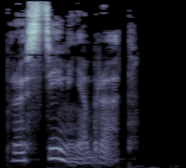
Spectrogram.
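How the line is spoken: Mutter. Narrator (Russian): пробормотал

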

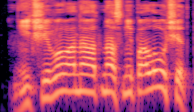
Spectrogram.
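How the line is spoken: Angry roar. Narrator (Russian): проревел кто-то сердито

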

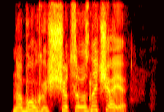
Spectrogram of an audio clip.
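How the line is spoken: Exclaiming. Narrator (Ukrainian): вигукнув Харкер

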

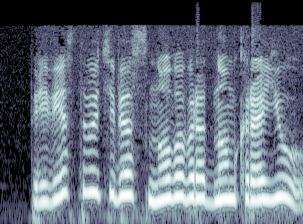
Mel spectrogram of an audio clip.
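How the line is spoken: Joyful exclamation. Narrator (Russian): воскликнул Никифоров

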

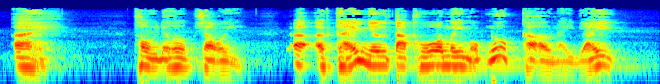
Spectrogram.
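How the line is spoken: Sorrowful sigh. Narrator (Vietnamese): thở dài một hơi áo não và nói

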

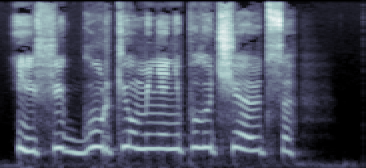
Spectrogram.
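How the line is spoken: Moaning. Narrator (Russian): простонала она

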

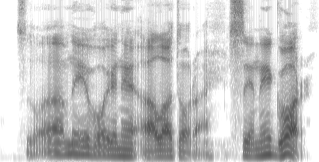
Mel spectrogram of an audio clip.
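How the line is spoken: Creaky voice, trying to sound stern. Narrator (Russian): Его голос, скрипучий, как несмазанная телега, пытался звучать грозно и вдохновенно

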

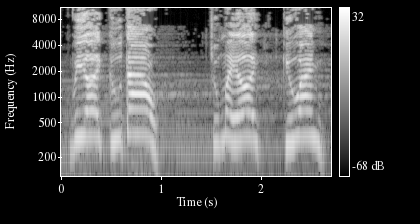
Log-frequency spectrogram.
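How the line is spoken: Panicked jumbled screaming. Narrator (Vietnamese): Hoảng quá hét lẫn lộn hết cả

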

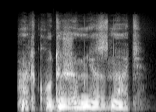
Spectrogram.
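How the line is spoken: Grumbling mutter. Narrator (Russian): пробурчал

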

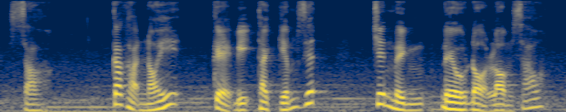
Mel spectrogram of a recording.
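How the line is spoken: Trembling question. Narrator (Vietnamese): Đỗ Tiểu Mãn toàn thân đều run rẩy, mà hỏi

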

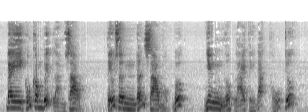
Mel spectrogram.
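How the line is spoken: Smiling. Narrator (Vietnamese): Thủy Tuấn Hạo chàng mỉm cười nói

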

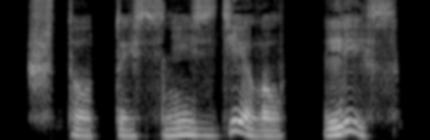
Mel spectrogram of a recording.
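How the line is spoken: Hissed. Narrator (Russian): прошипел он

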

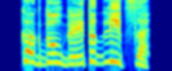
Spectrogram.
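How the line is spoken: Barking. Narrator (Russian): рявкнула она

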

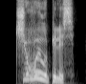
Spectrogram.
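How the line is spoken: Barked. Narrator (Russian): рявкнул Николай

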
